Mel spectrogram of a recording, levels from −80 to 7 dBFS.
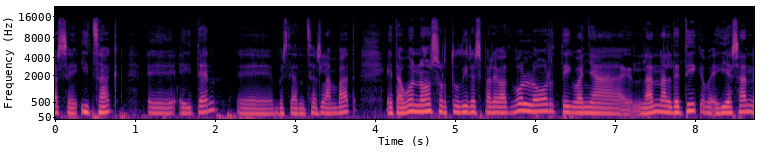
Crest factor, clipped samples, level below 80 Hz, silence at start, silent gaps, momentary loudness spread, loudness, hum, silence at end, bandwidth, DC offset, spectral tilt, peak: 16 dB; under 0.1%; -48 dBFS; 0 s; none; 9 LU; -29 LUFS; none; 0 s; 16 kHz; under 0.1%; -5.5 dB/octave; -12 dBFS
